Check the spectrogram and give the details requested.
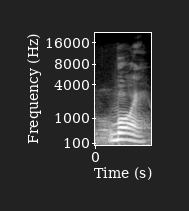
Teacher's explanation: Right, it's very fully voiced, large negative VOT.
